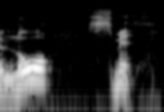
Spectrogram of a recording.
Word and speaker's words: Loresmyth: law and myth into a powerful compound so law Smith I suppose yes that's how we would pronounce it we create quality and fun role-playing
